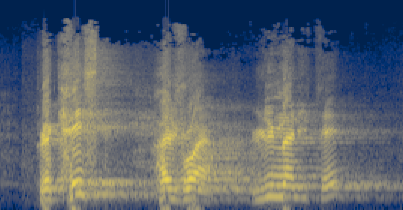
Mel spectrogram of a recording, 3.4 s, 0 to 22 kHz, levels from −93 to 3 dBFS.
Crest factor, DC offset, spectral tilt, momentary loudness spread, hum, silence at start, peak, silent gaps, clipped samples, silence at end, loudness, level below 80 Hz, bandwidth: 14 dB; 0.2%; -2.5 dB/octave; 13 LU; none; 0.3 s; 0 dBFS; none; under 0.1%; 0.3 s; -12 LUFS; -50 dBFS; 16 kHz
